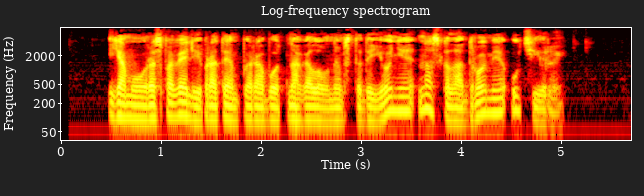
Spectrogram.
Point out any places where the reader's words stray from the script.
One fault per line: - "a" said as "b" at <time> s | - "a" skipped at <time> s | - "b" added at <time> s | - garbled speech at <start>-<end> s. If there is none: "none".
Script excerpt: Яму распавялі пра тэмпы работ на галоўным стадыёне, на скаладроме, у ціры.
none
